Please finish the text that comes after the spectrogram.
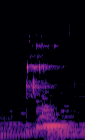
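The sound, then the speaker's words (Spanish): A mobile phone notification sounds, a short, bright, bubbly chime of a few quick tonal blips that rise and ring out briefly over a steady low background hum, with no talking. “Eso fue mi teléfono, disculpen.”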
